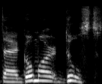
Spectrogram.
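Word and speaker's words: Gommaar d'Hulst: There's no English translation, but Gomar Dulst. So the D apostrophe H is one go.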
